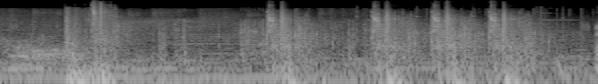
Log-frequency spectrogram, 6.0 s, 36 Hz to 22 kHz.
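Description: Rifle gunfire from a modded Winchester Model 1895 in the video game Fallout 4, several loud booming shots fired in an irregular sequence, each followed by a short decay.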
